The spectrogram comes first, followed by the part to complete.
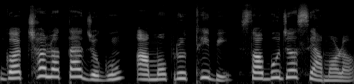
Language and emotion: Odia, neutral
